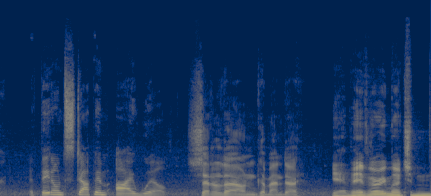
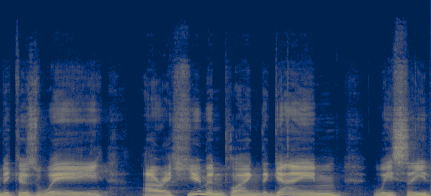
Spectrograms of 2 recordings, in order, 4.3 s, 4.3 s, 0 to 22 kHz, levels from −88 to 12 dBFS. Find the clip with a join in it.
first; 1 cut; at 3.2 s

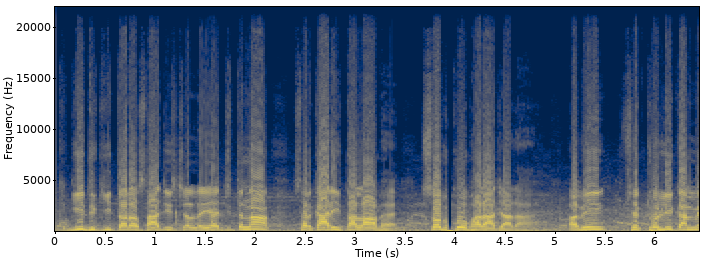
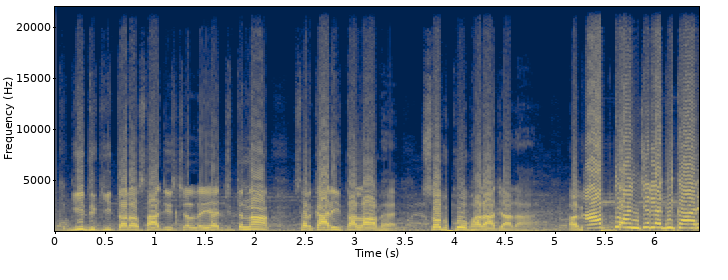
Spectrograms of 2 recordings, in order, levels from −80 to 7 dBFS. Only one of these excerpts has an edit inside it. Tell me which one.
second; 1 cut; at 5.3 s

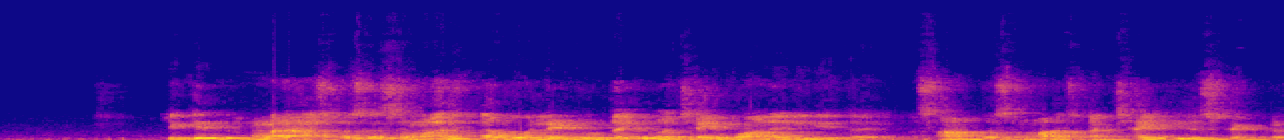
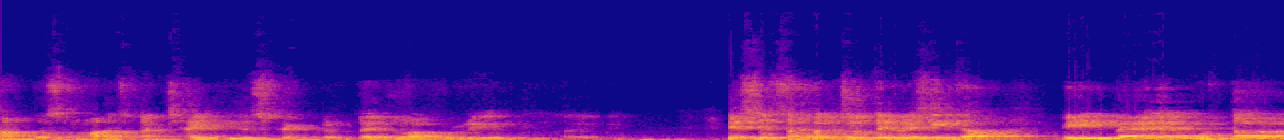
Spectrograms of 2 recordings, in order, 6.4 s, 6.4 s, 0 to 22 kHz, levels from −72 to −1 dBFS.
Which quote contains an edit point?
second; 1 cut; at 3.6 s

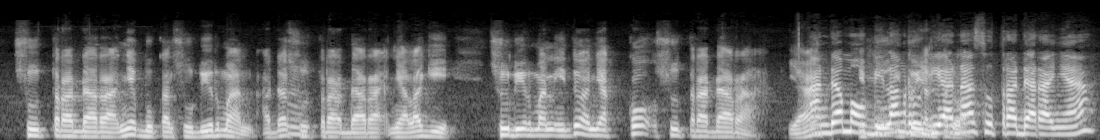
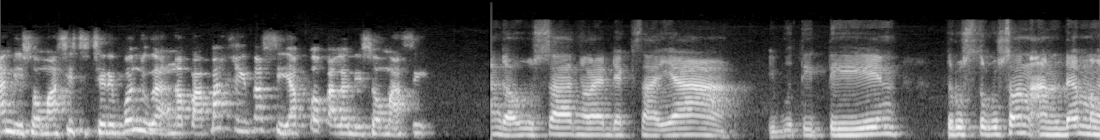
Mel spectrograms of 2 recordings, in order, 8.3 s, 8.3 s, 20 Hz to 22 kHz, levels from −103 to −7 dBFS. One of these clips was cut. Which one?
second; 1 cut; at 3.7 s

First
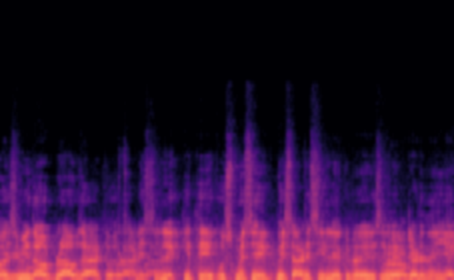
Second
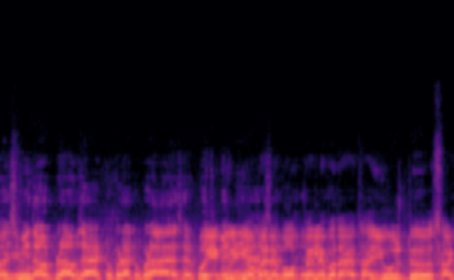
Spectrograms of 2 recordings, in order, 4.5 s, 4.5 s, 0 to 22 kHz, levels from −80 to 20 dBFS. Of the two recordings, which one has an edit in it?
first; 1 cut; at 1.3 s

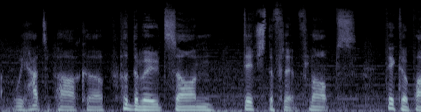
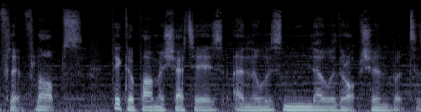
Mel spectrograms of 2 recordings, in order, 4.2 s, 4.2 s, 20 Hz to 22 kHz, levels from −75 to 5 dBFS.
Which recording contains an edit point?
first; 1 cut; at 1.1 s

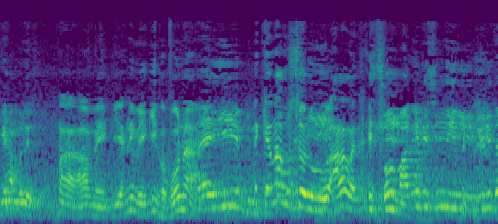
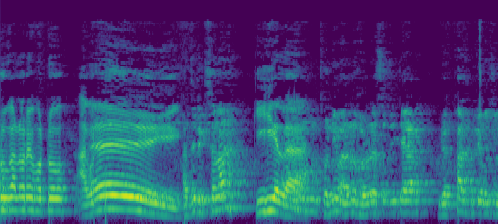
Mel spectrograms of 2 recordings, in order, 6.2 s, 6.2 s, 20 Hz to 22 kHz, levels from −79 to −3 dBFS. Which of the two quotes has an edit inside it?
second; 1 cut; at 1.0 s

